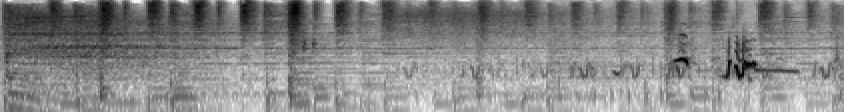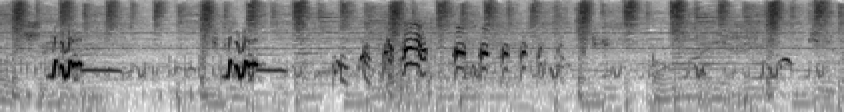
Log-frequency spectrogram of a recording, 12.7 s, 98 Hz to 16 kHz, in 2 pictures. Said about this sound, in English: jet engines powering the mothership aircraft of vehicles like Virgin Galactic Spaceship 2 might disrupt the male lesser prairie chicken sexy invitation to all the lady prairie chicken for a sexy good time.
